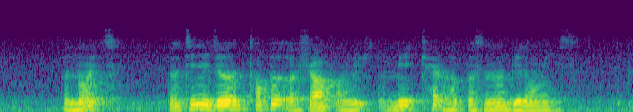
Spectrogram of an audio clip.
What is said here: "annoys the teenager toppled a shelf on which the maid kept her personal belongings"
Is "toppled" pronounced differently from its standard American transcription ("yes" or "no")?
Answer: yes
